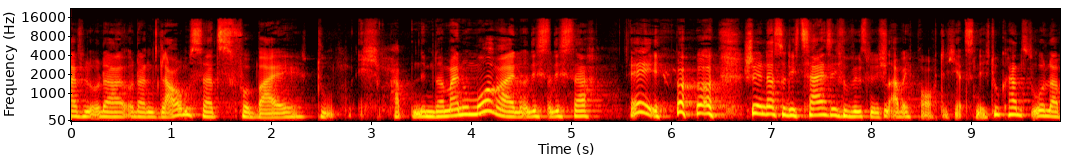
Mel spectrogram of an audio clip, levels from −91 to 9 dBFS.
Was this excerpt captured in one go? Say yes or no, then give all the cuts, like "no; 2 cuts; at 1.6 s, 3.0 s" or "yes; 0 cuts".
no; 3 cuts; at 4.8 s, 7.7 s, 8.1 s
